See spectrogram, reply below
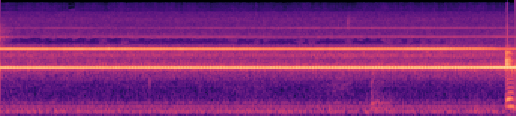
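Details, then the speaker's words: Left ventricular assist device low flow alarm, with a red heart and "low flow" shown on the controller: a steady high-pitched continuous tone with a faint low hum, signalling reduced pump flow. "the low flow indicator on this device is going to be this heart it's going to show up red and on the screen it's going to say low flow call hospital contact if that's the case we want you to call bad coordinator and look for some advice"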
